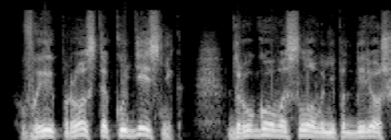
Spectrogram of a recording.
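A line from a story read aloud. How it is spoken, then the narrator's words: Exclaimed. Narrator (Russian): воскликнул он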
